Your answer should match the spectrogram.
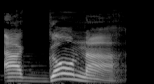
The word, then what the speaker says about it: agona: Exhortation is necessary because we are engaged in the agona. A-G, long O-N-A.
